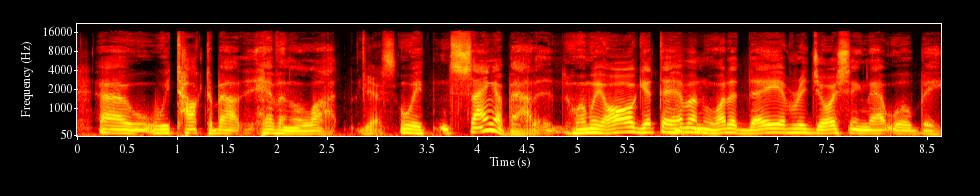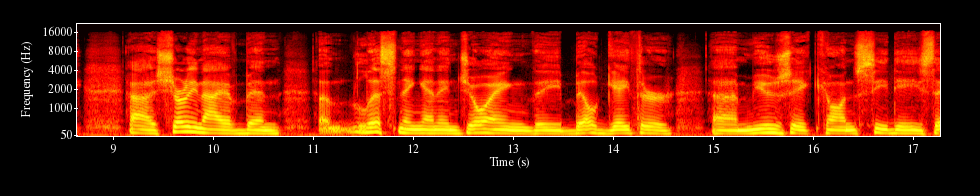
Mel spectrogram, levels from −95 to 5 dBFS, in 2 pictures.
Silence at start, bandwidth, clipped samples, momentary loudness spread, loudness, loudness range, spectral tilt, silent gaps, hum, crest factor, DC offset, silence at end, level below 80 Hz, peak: 0 s; 17 kHz; under 0.1%; 9 LU; -20 LUFS; 2 LU; -4.5 dB/octave; none; none; 14 dB; under 0.1%; 0 s; -46 dBFS; -6 dBFS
